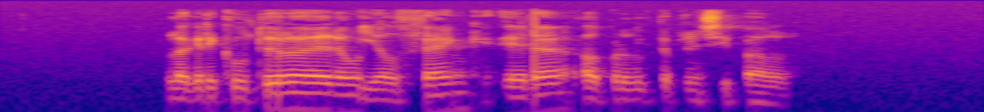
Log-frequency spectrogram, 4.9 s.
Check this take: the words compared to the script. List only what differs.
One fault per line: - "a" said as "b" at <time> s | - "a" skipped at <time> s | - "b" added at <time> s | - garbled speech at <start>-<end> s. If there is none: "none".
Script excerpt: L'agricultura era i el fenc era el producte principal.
none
